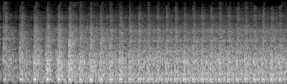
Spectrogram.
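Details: Troy-Bilt snow blower, second use, started with a cold start after sitting two months: the small single-cylinder engine fires within one or two pulls and settles into a fast, even, crisp exhaust beat; running normally.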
